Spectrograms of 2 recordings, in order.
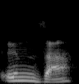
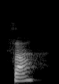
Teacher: And in the contracted forms, the second component is very often lenited. So whereas the word for river is normally pronounced with a voiced affricate nza, the village names often either have a voiceless affricate tsa or simply a fricative sa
